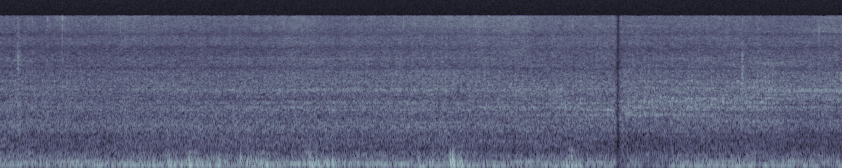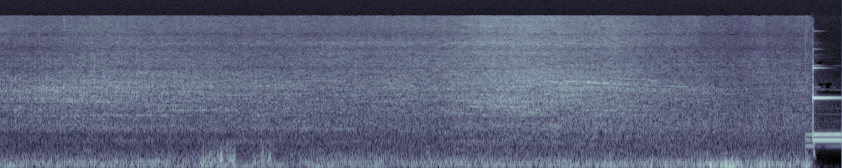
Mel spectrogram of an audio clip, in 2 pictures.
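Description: Jeep engines running nearby, a low uneven rumble that grows louder near the end as a Jeep drives close past.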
